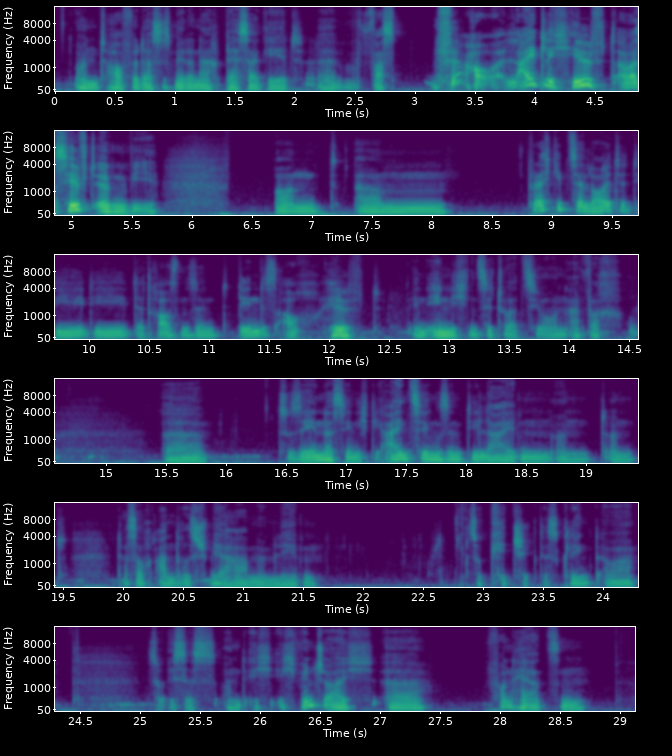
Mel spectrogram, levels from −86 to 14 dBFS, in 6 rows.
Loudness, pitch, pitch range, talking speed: -26 LUFS, 110 Hz, 100-125 Hz, 145 wpm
